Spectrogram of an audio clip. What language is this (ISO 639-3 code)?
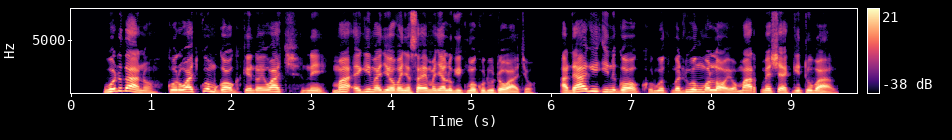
luo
